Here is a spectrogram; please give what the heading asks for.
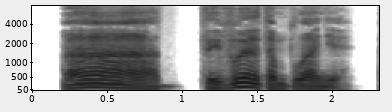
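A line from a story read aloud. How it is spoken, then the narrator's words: Confused drawl. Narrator (Russian): растерянно протянул я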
